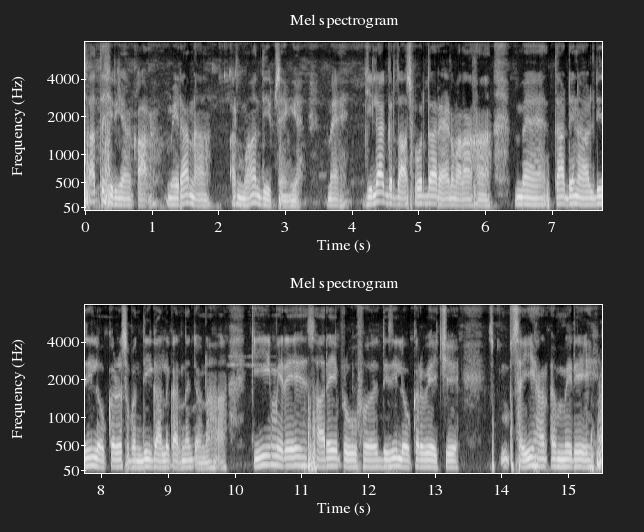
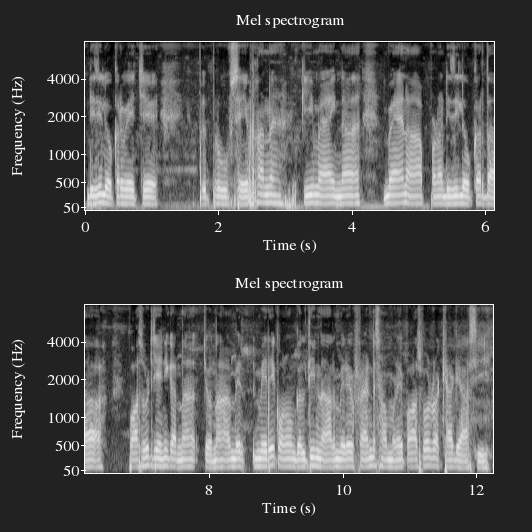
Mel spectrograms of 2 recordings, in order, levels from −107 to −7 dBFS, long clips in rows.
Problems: none marked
